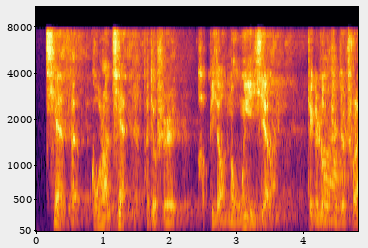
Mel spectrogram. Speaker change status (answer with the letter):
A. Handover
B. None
A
